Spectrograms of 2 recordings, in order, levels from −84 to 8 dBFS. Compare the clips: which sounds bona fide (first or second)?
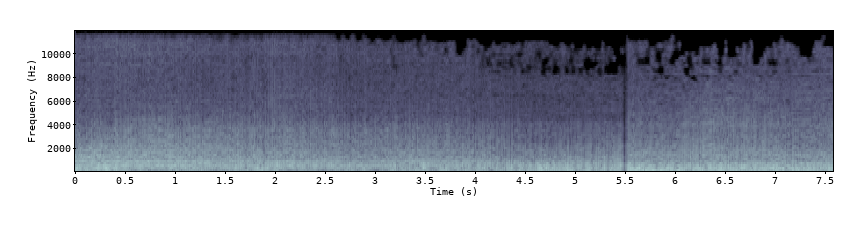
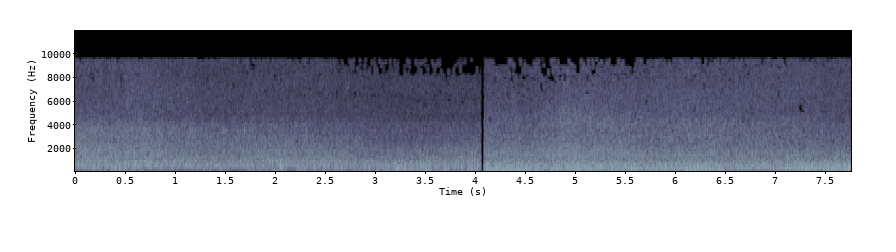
second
